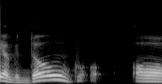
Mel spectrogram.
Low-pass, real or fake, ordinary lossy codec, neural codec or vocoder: 14.4 kHz; real; MP3, 96 kbps; none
